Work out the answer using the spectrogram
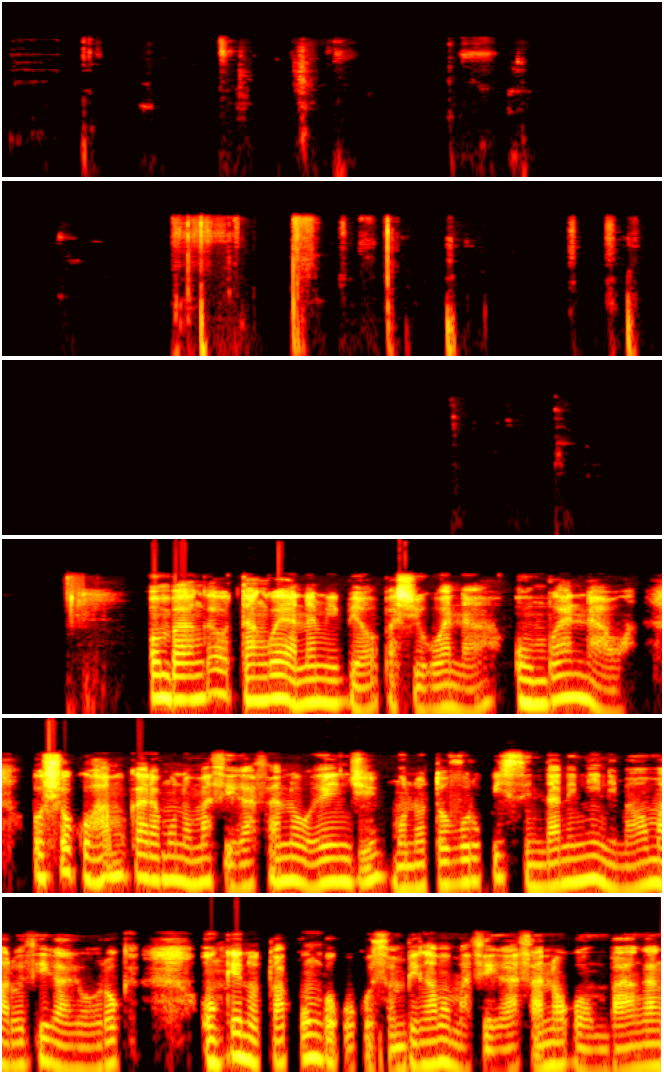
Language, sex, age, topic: Oshiwambo, female, 25-35, finance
